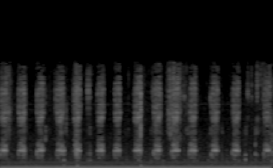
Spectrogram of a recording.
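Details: A guinea pig chirps in a fast, steady, bird-like series of high squeaky notes over a low hum. Chirping is linked to fear, when scared and frozen in place. It is rare: heard only twice, both times from a female that scares easily.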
